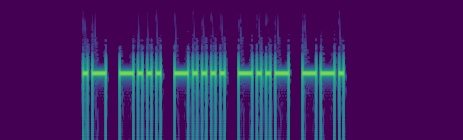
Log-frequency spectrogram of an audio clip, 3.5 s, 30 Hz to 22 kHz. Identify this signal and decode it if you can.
Morse code, heard as a keyed tone, about 34 wpm, 700 Hz. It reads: AB6XG
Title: Call Signs - 35wpm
